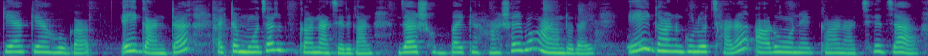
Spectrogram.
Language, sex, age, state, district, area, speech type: Bengali, female, 18-30, West Bengal, Cooch Behar, urban, spontaneous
